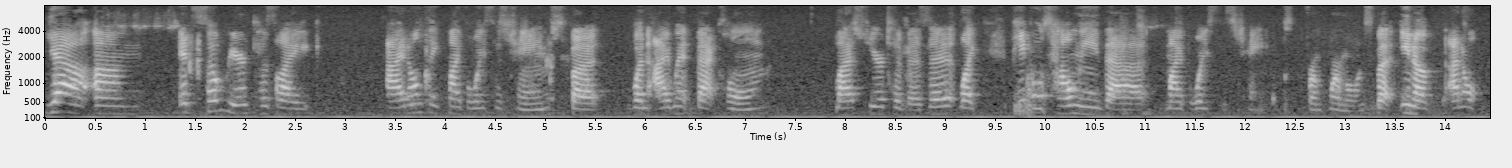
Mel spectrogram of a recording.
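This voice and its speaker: A woman's voice: on the low side, measured pace, pushed and bright, a little hiss or hum, low-quality recording. A young woman, a guest in a casual interview, who talks freely and fills her speech with "like" and "you know". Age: young adult. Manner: chatty, fillers like "like" and "you know", laughs easily.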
